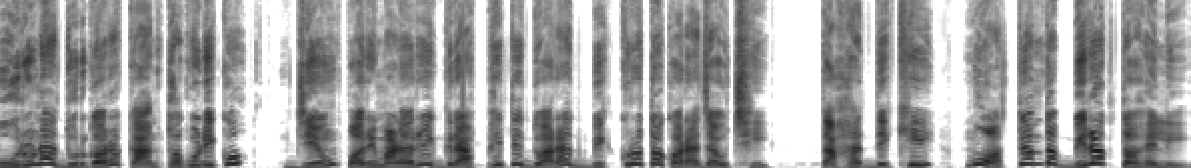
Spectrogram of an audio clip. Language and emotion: Odia, angry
